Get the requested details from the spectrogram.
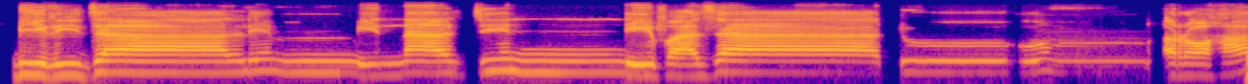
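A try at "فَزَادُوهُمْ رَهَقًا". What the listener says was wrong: Hum idhar. Fazaduhum rohaqo idhar. Jangan ditahan.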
